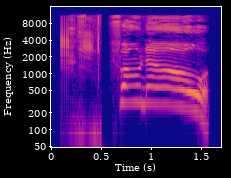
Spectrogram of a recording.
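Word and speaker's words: phở: Pho-no! This delicious soup is pronounced pho.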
